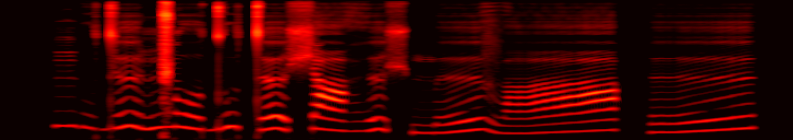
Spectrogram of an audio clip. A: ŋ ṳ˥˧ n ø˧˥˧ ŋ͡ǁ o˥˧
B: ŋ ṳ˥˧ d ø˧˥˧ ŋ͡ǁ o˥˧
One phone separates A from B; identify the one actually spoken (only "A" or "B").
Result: B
